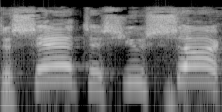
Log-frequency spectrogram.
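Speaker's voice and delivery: high-pitched mock yell.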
